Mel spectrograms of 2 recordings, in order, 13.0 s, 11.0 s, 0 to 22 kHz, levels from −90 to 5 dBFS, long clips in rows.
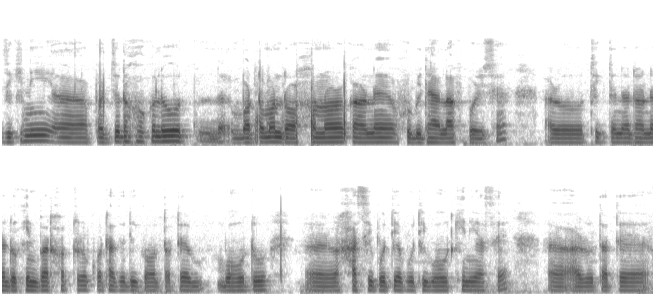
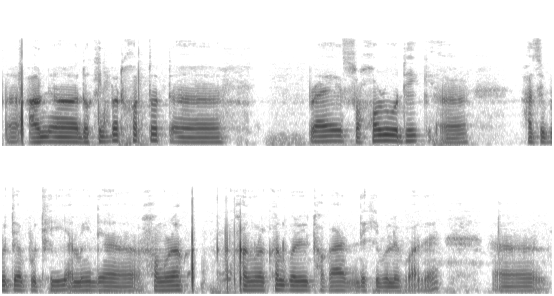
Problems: none marked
